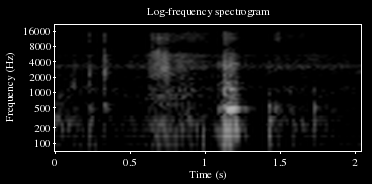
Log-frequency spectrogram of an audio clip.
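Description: Fingers handling a paper-board model bus: a few small clicks and taps with a short rustle of card, the loudest tap a little over a second in.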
